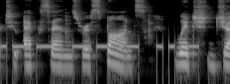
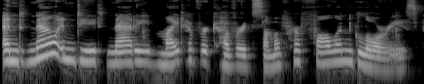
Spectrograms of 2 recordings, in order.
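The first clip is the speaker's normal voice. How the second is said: ordinary delivery, nothing marked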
